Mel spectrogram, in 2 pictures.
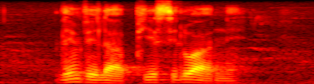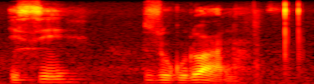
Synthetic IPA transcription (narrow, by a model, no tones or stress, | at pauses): lɛɱb̪vʱɛlapʰijesilwanɛ | isi | zuk̬ulwaːna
